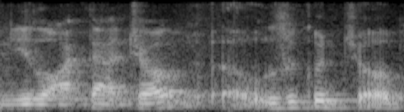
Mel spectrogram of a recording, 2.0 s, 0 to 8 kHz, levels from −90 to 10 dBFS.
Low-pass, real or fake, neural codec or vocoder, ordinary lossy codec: 7.2 kHz; real; none; Opus, 64 kbps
